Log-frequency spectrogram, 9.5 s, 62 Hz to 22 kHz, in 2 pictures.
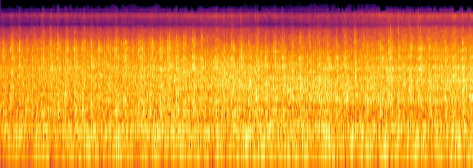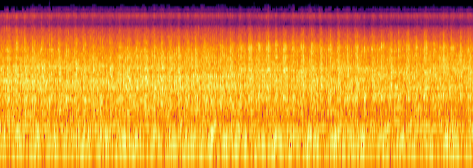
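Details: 1995 Yamaha 75hp two-stroke outboard on a pontoon boat, after water pump replacement, with the tub filled and the spark plugs in, warming up after choke. Steady, even idle with no misses, knocks or hunting; running smoothly and healthy.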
